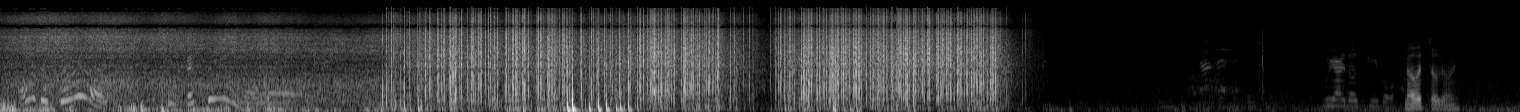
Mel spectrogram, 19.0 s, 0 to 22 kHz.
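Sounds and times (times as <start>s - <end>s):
fountain firework crackling hiss: 0.0s - 13.0s
loud firework pop: 7.0s - 8.0s.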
